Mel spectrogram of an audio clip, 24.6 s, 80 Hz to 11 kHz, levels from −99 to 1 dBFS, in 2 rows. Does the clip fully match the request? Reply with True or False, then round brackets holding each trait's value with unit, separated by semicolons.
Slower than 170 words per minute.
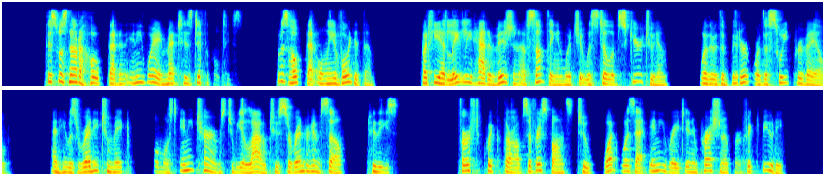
False (190 wpm)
